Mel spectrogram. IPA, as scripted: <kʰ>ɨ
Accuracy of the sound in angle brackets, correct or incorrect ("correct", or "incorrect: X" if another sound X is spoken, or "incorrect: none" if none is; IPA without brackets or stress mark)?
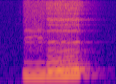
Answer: incorrect: ŋ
